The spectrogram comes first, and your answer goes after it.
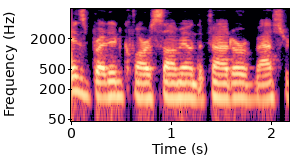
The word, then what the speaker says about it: Kumarasamy: for having me say my name is brendan quarsami i'm the founder of master talk it's a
